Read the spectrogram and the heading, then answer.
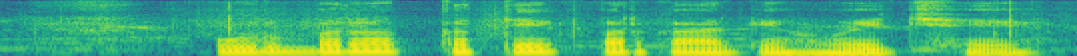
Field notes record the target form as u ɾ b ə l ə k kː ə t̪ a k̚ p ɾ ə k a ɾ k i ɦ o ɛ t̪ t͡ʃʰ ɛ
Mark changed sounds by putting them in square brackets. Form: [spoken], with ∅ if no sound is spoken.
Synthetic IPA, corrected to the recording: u ɾ b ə [ɾ] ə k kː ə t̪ [e] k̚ p ɾ ə k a ɾ k [e] ɦ o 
